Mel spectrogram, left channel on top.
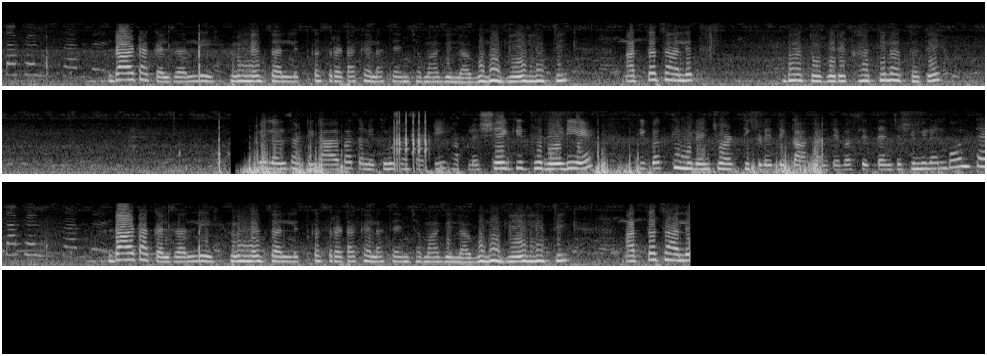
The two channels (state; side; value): drops out; right; at 6.9 s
